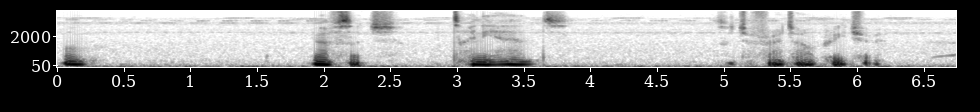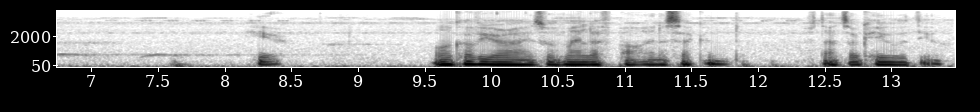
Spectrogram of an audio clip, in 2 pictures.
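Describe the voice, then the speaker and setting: A very dark, mellow werewolf, acted by a man, speaks low and slowly in a roleplay ASMR piece. The creature is gentle and protective, soothing a fragile human with faint condescension. Night insects chirp behind the voice. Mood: tender, calm. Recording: steady night insect ambience, background noise. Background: crickets and night forest ambience.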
